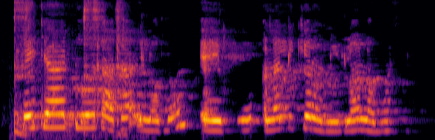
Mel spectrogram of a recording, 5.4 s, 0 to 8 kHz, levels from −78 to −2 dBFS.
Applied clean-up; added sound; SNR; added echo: classical method WPE with log-MMSE.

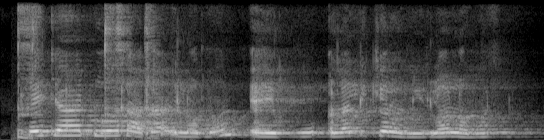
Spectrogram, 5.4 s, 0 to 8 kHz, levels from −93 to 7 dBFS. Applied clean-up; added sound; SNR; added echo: none; Fart; 16 dB; reverberation time 1.8 s.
